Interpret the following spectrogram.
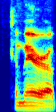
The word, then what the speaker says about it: Kamara: It's like Camaro. So I've always remembered it as being Kamara, but now apparently just doesn't even matter how you pronounce it.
